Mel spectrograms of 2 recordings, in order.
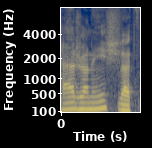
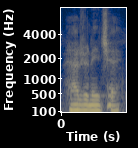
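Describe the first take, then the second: First: The final e is silent, French-sounding. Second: The final e is pronounced as a syllable. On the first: The speaker calls it wrong. "That sounds too French" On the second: The speaker calls it right. "I think you need to pronounce the E"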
